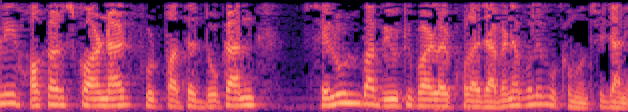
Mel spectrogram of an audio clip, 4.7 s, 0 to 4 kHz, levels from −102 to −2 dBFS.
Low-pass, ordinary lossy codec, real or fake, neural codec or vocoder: 3.6 kHz; none; real; none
